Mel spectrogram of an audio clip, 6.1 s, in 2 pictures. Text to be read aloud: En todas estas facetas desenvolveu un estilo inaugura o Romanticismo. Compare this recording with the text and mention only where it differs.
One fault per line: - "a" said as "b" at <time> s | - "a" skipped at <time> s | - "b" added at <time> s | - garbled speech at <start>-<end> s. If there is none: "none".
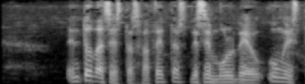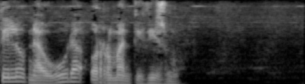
none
